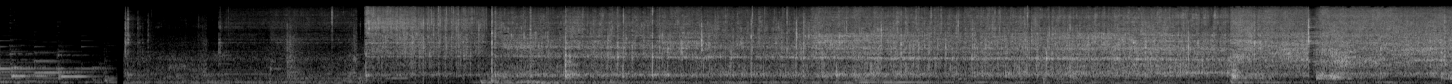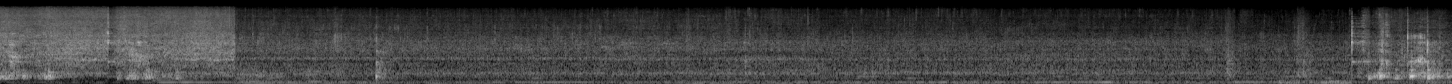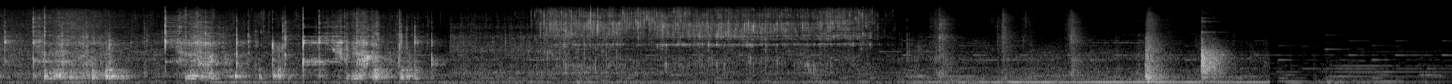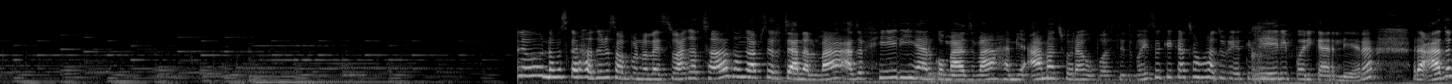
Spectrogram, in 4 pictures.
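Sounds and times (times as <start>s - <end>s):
onions sizzling in oil: 2.3s - 38.0s
metal spoon scraping pot: 12.3s - 16.8s, 28.0s - 33.6s.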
